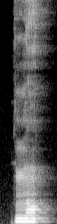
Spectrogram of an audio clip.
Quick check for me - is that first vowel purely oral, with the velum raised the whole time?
no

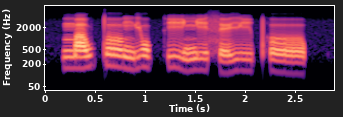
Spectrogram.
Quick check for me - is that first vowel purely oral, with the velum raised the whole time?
yes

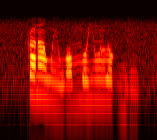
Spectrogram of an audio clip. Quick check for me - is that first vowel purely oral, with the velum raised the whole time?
yes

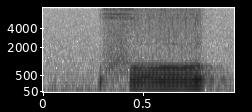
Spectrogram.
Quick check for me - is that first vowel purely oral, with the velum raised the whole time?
yes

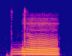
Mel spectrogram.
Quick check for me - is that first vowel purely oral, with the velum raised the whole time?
no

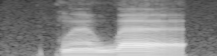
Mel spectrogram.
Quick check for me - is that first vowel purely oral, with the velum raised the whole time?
no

